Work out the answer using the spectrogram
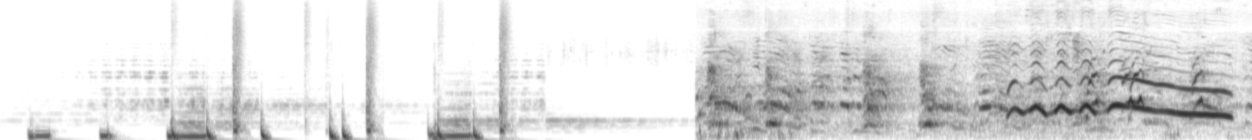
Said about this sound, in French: Ce parc canin unique à Montréal a été créé dans le but de permettre un endroit où les chiens auraient le loisir de s'ébattre et socialiser sans laisse, et où les humains auraient aussi la chance d'y faire des rencontres sociales.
